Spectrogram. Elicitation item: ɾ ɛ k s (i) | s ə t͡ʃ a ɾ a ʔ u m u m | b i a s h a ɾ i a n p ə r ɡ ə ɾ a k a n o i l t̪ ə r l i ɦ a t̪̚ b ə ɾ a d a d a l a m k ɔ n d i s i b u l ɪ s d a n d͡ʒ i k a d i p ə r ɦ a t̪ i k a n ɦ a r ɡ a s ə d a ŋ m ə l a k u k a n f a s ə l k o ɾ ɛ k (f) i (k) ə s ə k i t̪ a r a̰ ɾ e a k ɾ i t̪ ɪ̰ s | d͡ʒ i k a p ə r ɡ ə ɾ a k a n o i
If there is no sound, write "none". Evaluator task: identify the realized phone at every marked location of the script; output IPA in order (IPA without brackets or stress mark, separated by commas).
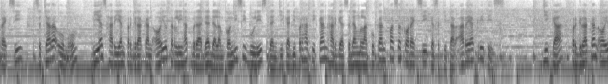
i, s, k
